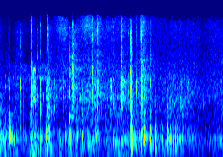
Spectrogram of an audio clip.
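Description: Handling noise: fabric rubbing and scraping against a handheld camera's microphone, with irregular clicks and knocks as it is moved about under furniture.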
